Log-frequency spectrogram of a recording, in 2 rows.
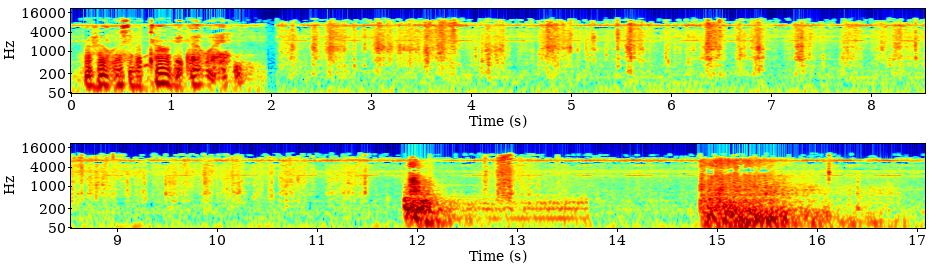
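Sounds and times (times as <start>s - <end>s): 
speech: 0.1s - 2.3s
footsteps of a person walking towards a car, scuffing crunch: 1.1s - 14.7s
loud explosion booming with ringing rumbling decay: 14.8s - 16.1s.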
